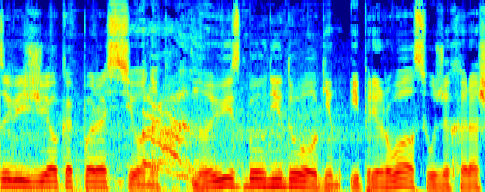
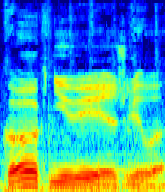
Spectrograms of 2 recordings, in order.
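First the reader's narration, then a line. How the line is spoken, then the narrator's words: Sighing. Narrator (Russian): вздохнул Николай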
